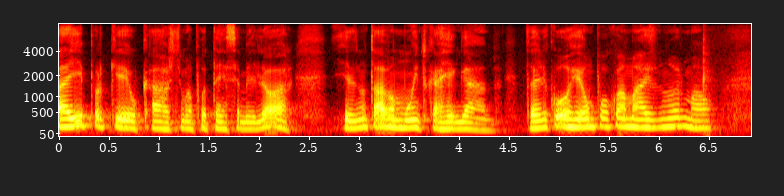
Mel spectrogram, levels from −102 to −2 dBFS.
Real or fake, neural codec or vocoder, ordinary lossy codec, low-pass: real; none; none; none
